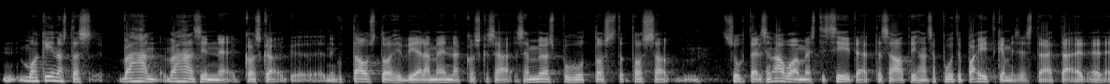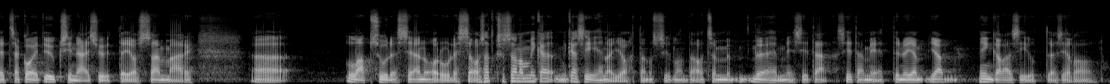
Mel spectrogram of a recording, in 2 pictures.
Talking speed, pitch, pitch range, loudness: 150 wpm, 120 Hz, 110-140 Hz, -23 LUFS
